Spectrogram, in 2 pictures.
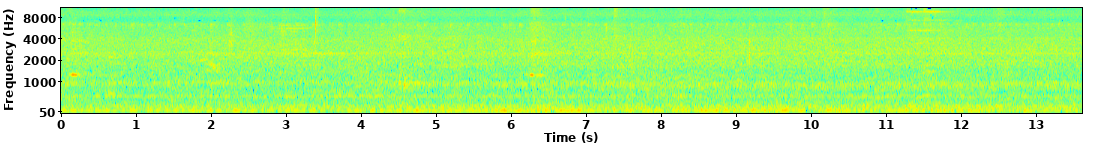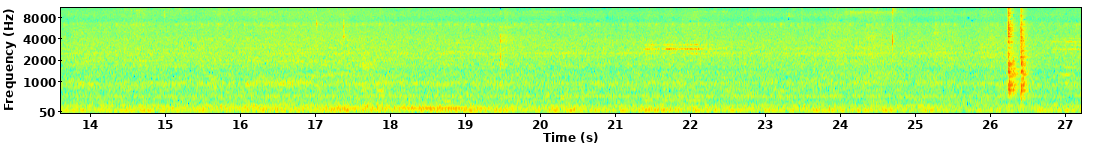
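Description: A steady low background hum, swelling a little about two-thirds of the way through.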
